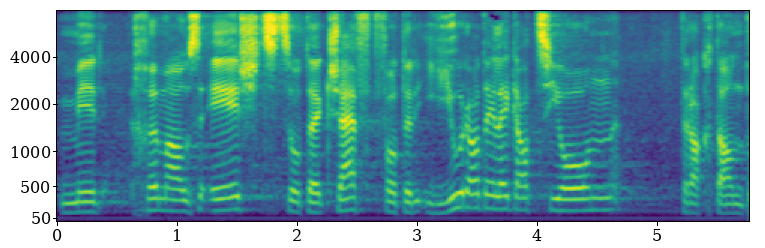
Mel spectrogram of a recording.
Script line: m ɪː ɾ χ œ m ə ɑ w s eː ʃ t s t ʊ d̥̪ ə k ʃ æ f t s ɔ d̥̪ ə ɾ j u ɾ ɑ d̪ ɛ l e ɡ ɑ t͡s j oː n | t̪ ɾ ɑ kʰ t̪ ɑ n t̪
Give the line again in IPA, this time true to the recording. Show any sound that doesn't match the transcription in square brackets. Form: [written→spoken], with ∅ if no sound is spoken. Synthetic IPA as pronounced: m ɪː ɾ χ œ m ə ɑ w s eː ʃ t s [t→t͡s] ʊ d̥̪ ə k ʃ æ f t [s→f] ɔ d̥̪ ə ɾ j u ɾ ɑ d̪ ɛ l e ɡ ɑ t͡s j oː n | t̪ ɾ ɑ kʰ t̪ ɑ n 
